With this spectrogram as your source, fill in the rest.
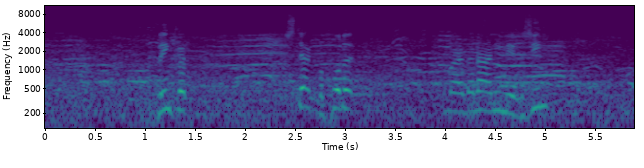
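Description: A crowd murmurs in a large open stadium.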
